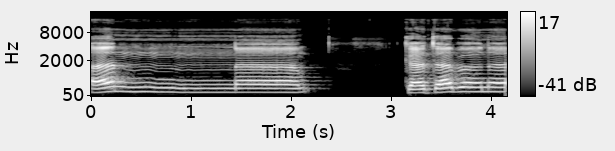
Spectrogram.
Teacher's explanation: تا کو با کے سامنے لائیں گے، با حروف قلقلہ میں سے قلقلہ کریں گے، نون کے ساتھ الف مدہ ایک اعتدال میں کھینچیں گے.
